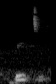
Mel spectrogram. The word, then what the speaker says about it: feet: feet chân nhỉ? Áo Feet feet. đúng không? Đừng có feet. Nếu mà đọc là fit Alright. là cái từ này mất rồi.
